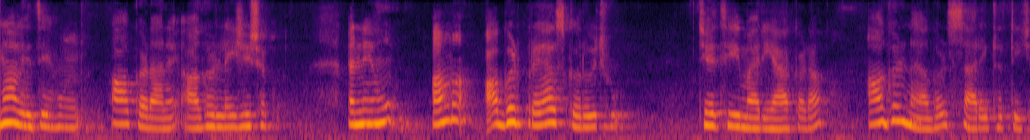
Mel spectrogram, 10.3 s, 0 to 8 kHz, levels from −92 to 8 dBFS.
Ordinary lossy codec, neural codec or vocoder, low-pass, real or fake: none; codec, 16 kHz, 2 kbps, X-Codec, WavLM features, trained on Multilingual LibriSpeech; none; fake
